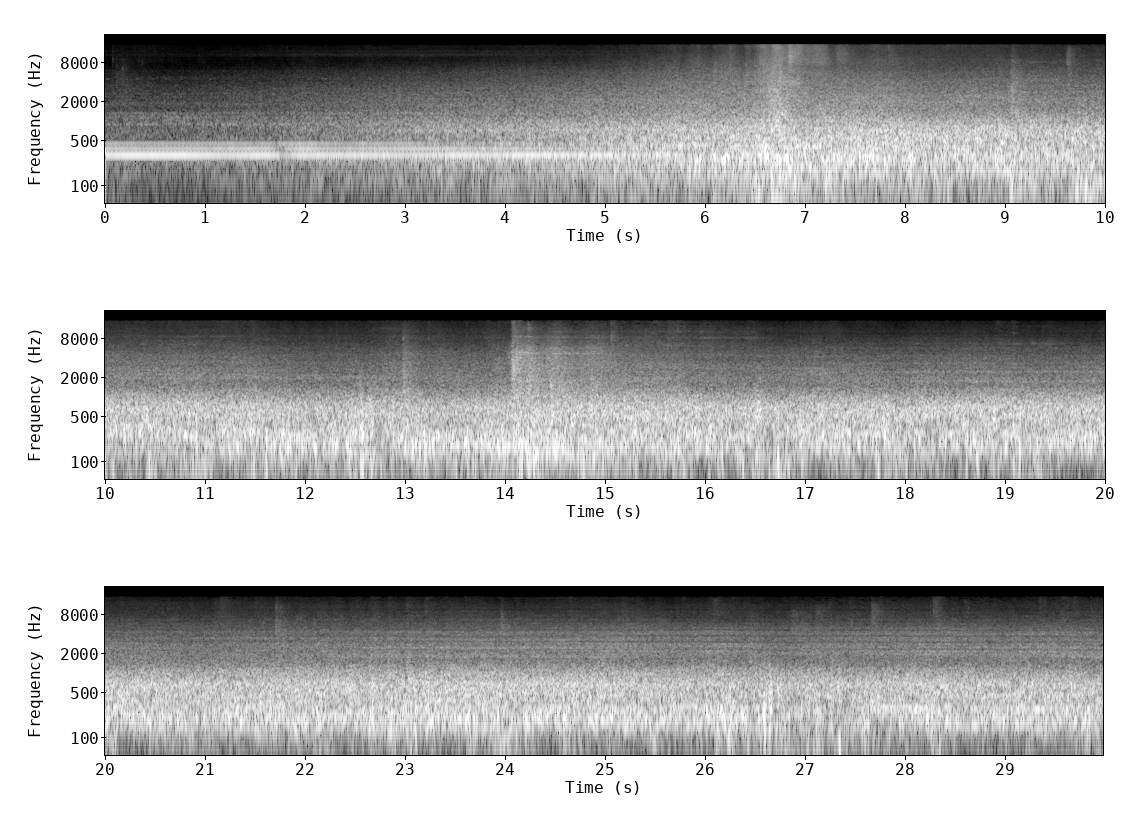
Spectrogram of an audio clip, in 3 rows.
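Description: Freight train hauled by an EF510 electric locomotive passing through a station without stopping: a rumble that builds as it arrives, then the steady rush and clatter of container and tank wagons over the rails. A steady hum of a few tones fades out in the first few seconds, and two sharp loud cracks come about seven seconds in and again about seven seconds later.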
